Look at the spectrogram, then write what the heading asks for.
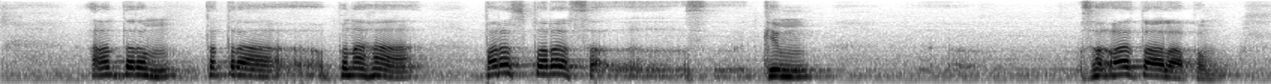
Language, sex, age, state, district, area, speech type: Sanskrit, male, 45-60, Karnataka, Dakshina Kannada, rural, spontaneous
